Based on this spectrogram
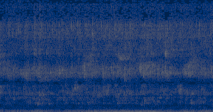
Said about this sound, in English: Like this brook passing through pebbles, rocks, branches. Always moving forward. Not thinking about where the water will reach, will go.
